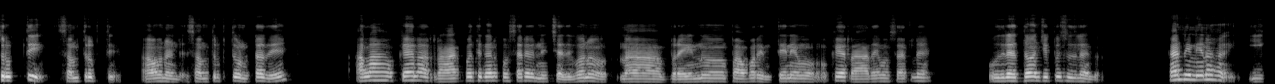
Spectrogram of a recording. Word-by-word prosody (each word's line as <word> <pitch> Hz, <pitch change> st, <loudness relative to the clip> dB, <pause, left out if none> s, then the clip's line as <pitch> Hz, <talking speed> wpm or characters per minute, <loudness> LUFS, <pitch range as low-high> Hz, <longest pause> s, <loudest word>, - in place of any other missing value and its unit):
తృప్తి. 390 Hz, +1 st, +6 dB, 0.3 s
సంతృప్తి. 160 Hz, -, -1 dB, 0.4 s
అవునండి 140 Hz, -3 st, 0 dB
సంతృప్తి 140 Hz, +4 st, -4 dB
ఉంటాది. 155 Hz, +2 st, +1 dB, 0.8 s
అలా 190 Hz, +3 st, +5 dB, 0.2 s
ఒకవేళ 190 Hz, +1 st, +2 dB, 0.2 s
రాకపోతే 145 Hz, +6 st, +1 dB
గనుక 180 Hz, -1 st, +2 dB
సరే 165 Hz, +2 st, +3 dB
నేను 145 Hz, 0 st, -5 dB
చదివాను, 155 Hz, +7 st, 0 dB, 0.3 s
నా 130 Hz, -, +1 dB, 0.4 s
బ్రైన్ 130 Hz, +3 st, 0 dB, 0.3 s
పవర్ 140 Hz, +1 st, 0 dB
ఇంతేనేమో, 140 Hz, +2 st, -3 dB, 0.2 s
ఓకే 180 Hz, -, +2 dB
రాదేమో, 135 Hz, +4 st, -2 dB
సర్లే 160 Hz, +4 st, -4 dB, 0.7 s
వదిలేద్దాం, 165 Hz, +3 st, +5 dB
అని 175 Hz, -, 0 dB
చెప్పేసి 175 Hz, 0 st, 0 dB
వదిలాను. 150 Hz, -3 st, -2 dB, 0.7 s
కానీ 225 Hz, +2 st, +6 dB
నేను 225 Hz, +2 st, +4 dB, 0.4 s
ఈ 140 Hz, -, -7 dB
155 Hz, 120 wpm, -21 LUFS, 140-180 Hz, 0.8 s, తృప్తి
